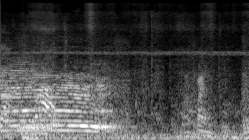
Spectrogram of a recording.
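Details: Giant cattle agitated while being unloaded from a truck during a pen move. A short, strongly harmonic moo of about one second, lowering at the end, is followed by quieter background noise and a faint hum.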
